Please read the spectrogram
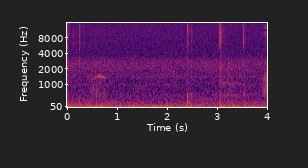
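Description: A few faint, scattered keystroke clicks from a computer keyboard over quiet room tone, as a short command is typed and entered.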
